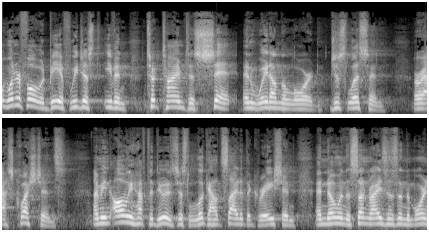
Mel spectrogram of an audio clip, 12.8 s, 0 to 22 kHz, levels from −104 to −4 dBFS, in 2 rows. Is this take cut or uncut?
cut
